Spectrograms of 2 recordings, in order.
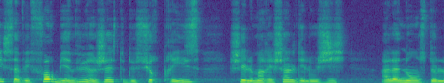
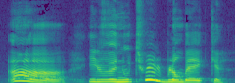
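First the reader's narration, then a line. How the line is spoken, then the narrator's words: Soldiers shouting. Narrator (French): s'écrient les hussards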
